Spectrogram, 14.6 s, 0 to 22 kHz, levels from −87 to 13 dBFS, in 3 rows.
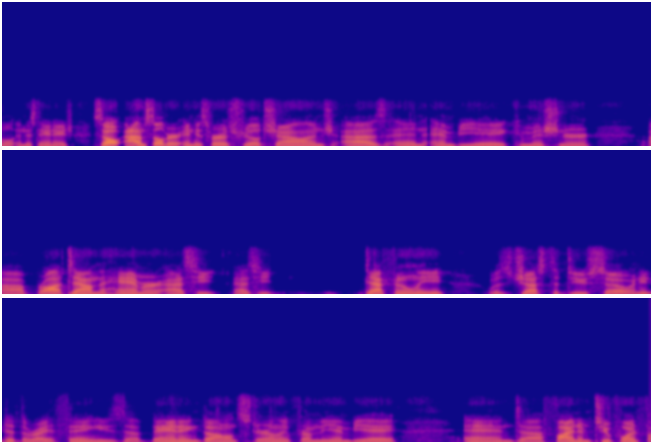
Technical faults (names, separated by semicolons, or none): time-stretched section; AMR rate drop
